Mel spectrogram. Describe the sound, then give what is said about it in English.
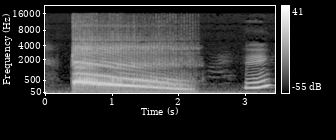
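A buzzing lip trill, done as a vocal exercise, carries a voiced tone that glides steadily downward for about two seconds, then a short second trill rises quickly in pitch. “For those who can't do that sound, we're going to roll our lips.”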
